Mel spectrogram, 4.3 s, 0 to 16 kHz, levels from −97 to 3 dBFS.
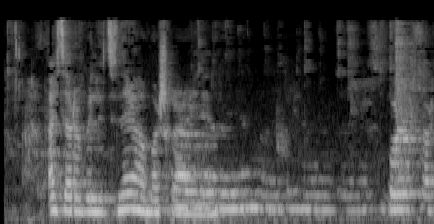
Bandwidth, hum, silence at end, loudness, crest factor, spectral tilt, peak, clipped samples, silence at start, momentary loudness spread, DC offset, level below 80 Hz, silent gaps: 11.5 kHz; none; 0 s; -27 LUFS; 16 dB; -4 dB/octave; -10 dBFS; under 0.1%; 0.05 s; 17 LU; under 0.1%; -56 dBFS; none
